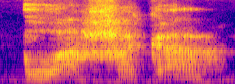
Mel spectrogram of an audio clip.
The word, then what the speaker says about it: Oaxaca: the city and state in spanish it is pronounced as oaxaca that's it yeah okay i knew i was going to butcher it or i've heard people say oaxaca oaxaca okay she spelled it out for us thank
